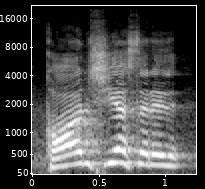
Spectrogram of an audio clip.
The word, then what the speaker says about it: conscious: is a parent extreme conscious that is the we you put the phonetic script between the oblique conscious is a right pronunciation semi-conscious means what is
